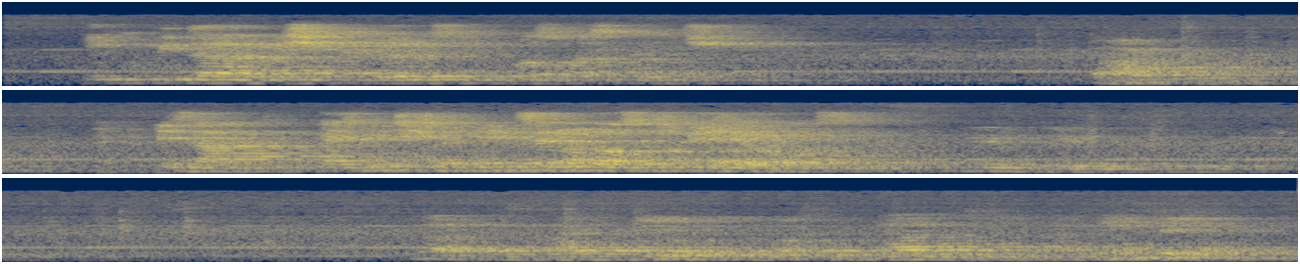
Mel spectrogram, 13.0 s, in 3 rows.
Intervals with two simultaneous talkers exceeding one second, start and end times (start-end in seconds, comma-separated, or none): 5.5-6.9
